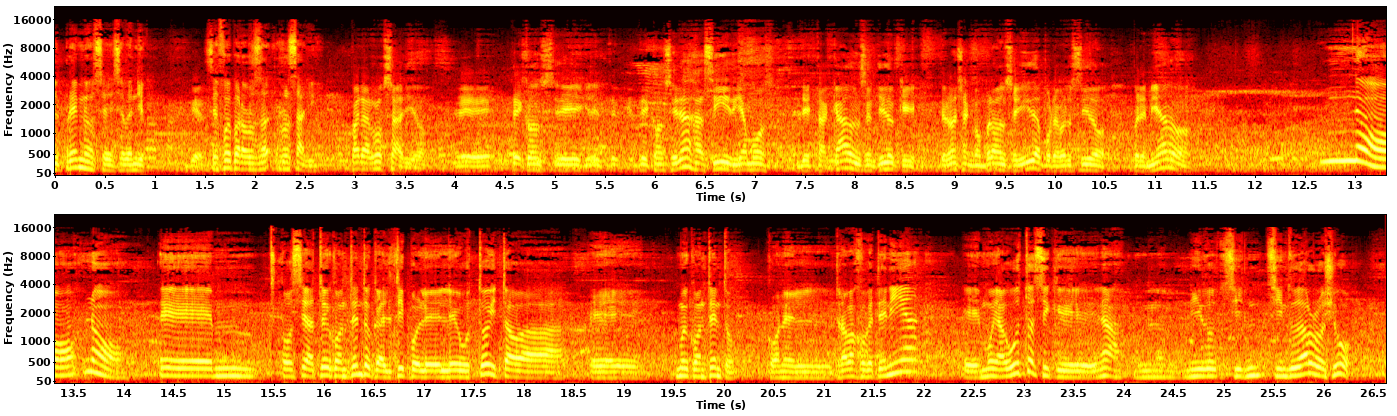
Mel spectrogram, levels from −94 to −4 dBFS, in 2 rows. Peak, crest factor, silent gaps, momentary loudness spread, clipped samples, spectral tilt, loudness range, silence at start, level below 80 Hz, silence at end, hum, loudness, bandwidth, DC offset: -4 dBFS; 14 dB; none; 9 LU; under 0.1%; -3.5 dB/octave; 4 LU; 0 s; -60 dBFS; 0 s; none; -18 LUFS; 16.5 kHz; under 0.1%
